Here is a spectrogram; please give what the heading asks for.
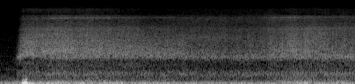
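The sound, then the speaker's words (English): A long, slow exhalation during a calming deep-breathing exercise, heard as a steady, breathy hiss that runs for several seconds after a brief low puff at the start, with no talk. “let's all take a deep breath in, and your belly rises, so it's deep. And an exhalation as long as you can, like you're keeping up a little feather.”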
